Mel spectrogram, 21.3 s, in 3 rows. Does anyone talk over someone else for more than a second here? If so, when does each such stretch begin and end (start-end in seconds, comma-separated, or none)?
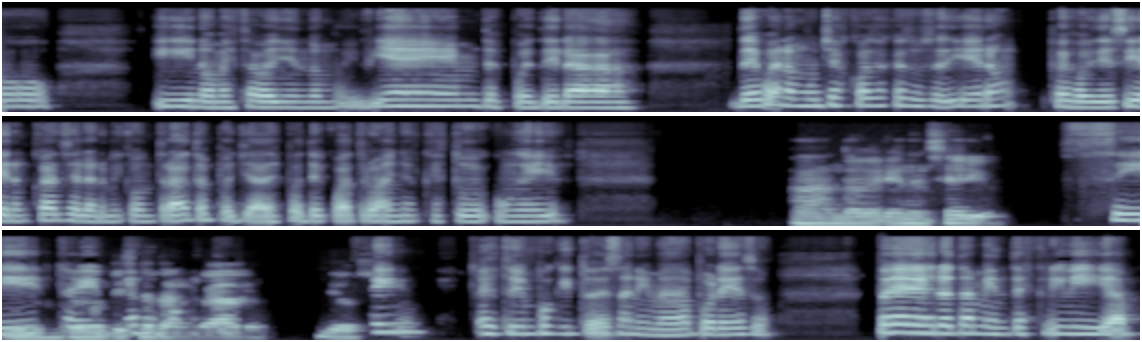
14.2-15.8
